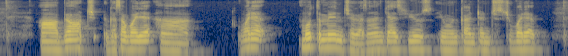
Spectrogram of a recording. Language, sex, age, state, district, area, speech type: Kashmiri, male, 30-45, Jammu and Kashmir, Budgam, rural, spontaneous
